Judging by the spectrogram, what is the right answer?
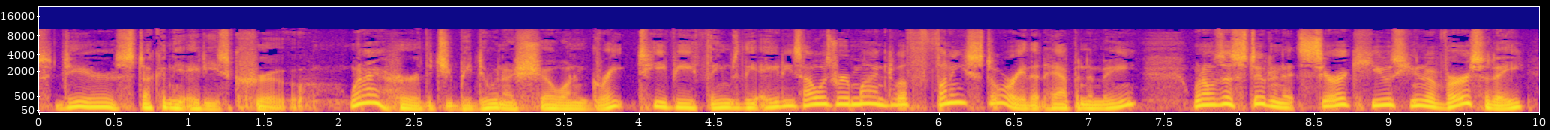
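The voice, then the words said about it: Announcer-style radio voice. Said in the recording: “radio voice.”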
